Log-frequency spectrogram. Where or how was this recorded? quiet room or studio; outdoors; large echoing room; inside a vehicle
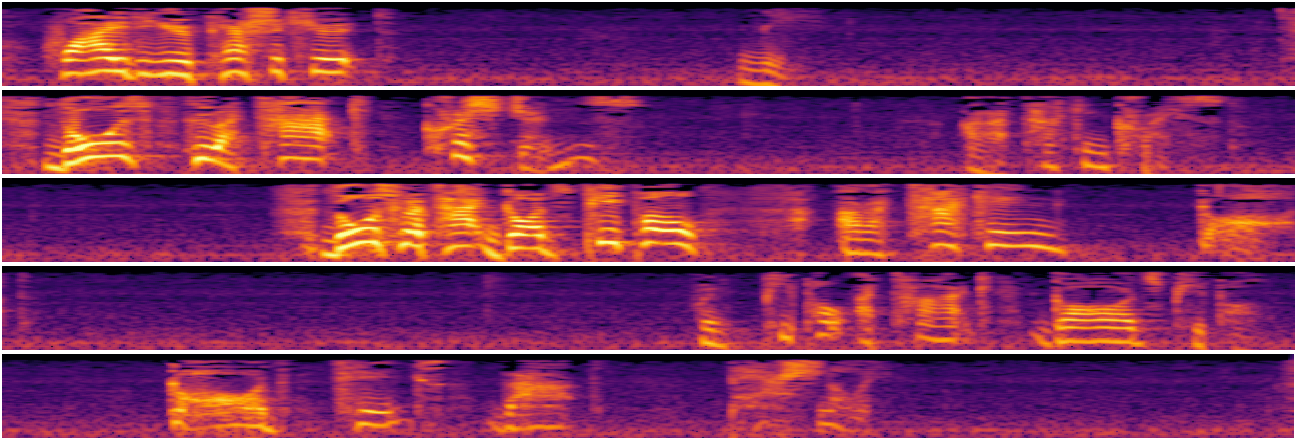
large echoing room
